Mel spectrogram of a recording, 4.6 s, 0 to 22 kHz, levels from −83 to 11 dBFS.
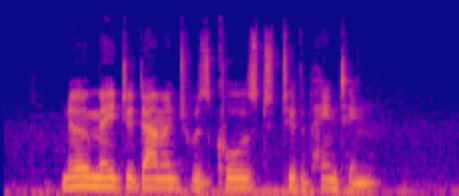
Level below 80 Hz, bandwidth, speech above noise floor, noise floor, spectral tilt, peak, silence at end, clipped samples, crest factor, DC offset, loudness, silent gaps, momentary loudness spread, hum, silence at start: -40 dBFS; 13 kHz; 29 dB; -49 dBFS; -5 dB/octave; -4 dBFS; 0.55 s; under 0.1%; 16 dB; under 0.1%; -20 LUFS; none; 9 LU; none; 0.3 s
